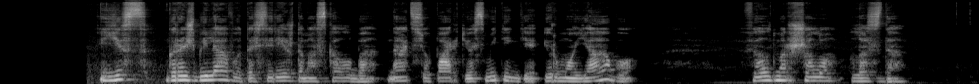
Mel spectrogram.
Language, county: Lithuanian, Klaipėda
